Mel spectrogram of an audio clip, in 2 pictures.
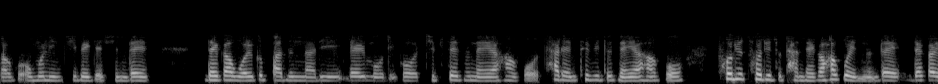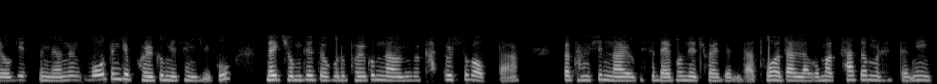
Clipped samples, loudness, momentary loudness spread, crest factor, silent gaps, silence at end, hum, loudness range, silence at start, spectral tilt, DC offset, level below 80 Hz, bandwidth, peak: under 0.1%; -27 LUFS; 8 LU; 20 dB; none; 0.05 s; none; 3 LU; 0 s; -10.5 dB/octave; under 0.1%; -70 dBFS; 4.3 kHz; -8 dBFS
